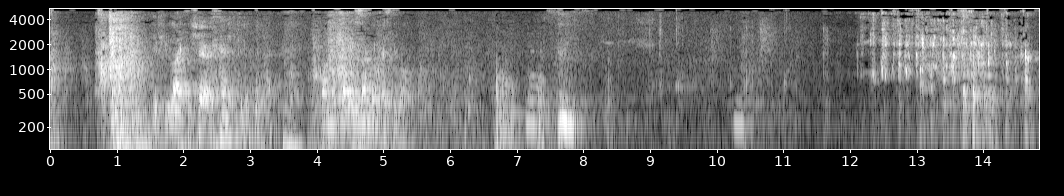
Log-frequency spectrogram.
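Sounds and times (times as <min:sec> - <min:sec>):
quiet noise: 0:00.0 - 0:14.8
speech: 0:01.6 - 0:05.6
water pouring into a glass: 0:12.0 - 0:14.8.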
